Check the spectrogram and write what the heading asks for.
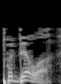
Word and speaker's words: Padilla: For whatever reason, you know, this family pronounces the name Padilla. And like Amarillo.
